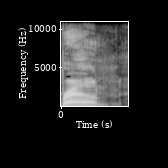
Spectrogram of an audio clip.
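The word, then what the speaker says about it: Braun: assists for christian brown it's spelled brawn i really don't like how it's pronounced brown i know yeah why because it's spelled to b a-u-n yeah yeah but what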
